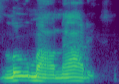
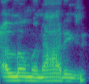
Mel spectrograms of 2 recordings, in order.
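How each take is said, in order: First: The name starts with a separate 'Lou Mal'. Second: The name is run together like 'Illuminati's'. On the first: The speaker calls it right. "It's Lou Malnati's" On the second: The speaker calls it wrong. "It's not Illuminati's"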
